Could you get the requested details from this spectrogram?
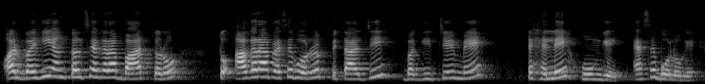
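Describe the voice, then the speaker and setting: High-voiced woman teaching Hindi grammar. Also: a bit bright. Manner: explains with everyday example sentences, talks directly to students; mixes English words into Hindi. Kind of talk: online grammar lesson.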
